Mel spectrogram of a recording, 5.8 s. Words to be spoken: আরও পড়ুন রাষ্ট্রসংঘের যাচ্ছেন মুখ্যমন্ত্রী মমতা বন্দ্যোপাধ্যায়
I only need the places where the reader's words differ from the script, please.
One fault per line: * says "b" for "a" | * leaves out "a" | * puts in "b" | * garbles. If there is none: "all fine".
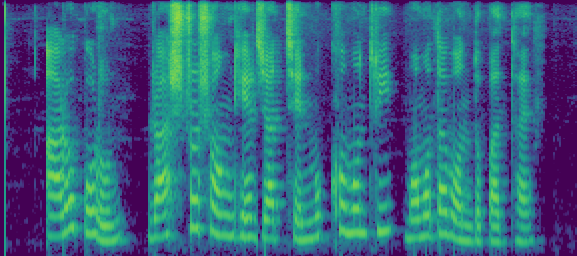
all fine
